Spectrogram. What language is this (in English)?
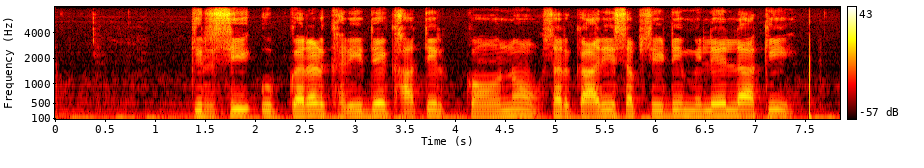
Bhojpuri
